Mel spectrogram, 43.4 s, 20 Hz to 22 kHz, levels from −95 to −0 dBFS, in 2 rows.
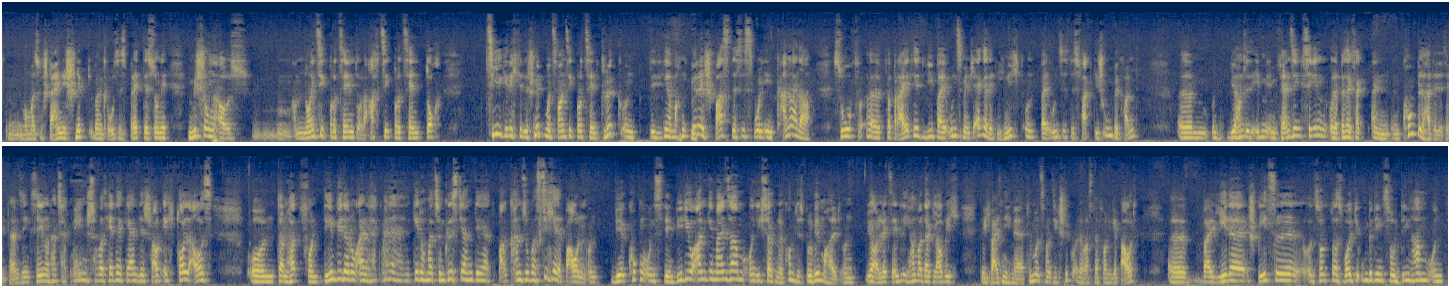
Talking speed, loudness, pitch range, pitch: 205 wpm, -17 LUFS, 145-190 Hz, 170 Hz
